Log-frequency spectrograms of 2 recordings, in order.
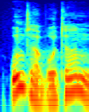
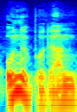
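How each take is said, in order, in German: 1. Es wird mit standarddeutschem Akzent gesprochen. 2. Es wird mit einem weichen hessischen Akzent gesprochen.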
